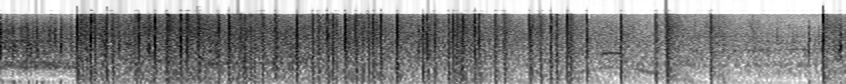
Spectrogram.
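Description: Aerial fireworks: a dense, rapid crackling of many small cracks from the glittering shells, thinning out near the end, with two sharp bangs just before it ends.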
